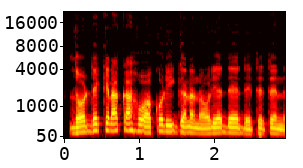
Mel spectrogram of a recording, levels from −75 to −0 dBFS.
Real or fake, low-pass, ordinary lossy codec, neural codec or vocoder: fake; none; none; vocoder, 44.1 kHz, 128 mel bands every 256 samples, BigVGAN v2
